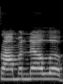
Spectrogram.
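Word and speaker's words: Ciminella: was born her birth name was Christina Claire Salmonella and it's spelled C I M I N E L L A. So it's pronounced Salmonella but it's not spelled the name as it's not spelled the same as Salmonella.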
